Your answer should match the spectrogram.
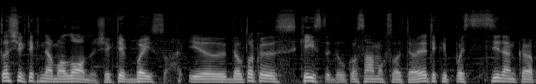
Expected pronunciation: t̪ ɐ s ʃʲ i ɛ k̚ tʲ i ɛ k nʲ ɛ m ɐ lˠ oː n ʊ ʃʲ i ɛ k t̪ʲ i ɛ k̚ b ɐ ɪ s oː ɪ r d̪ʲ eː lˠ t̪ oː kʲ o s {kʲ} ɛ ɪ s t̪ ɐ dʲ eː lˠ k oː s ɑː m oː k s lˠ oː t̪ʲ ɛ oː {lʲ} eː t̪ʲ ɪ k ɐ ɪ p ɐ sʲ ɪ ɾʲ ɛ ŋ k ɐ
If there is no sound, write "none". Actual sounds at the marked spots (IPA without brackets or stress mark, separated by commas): kʲ, ɾʲ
